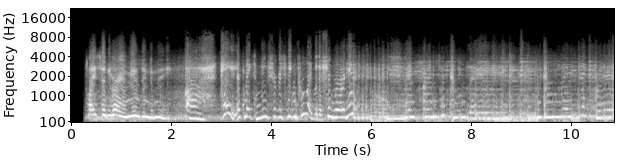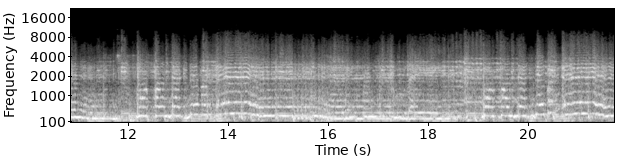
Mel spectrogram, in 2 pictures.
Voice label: Commercial; Kool-Aid; 1969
